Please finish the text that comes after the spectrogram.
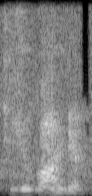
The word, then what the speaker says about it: Ugandan: Because it is not pronounced with vowel U or U, U with Hindi or Devanagari script. It is started with U, Ya. Okay? Because of that, the vowel sound is not there. Only the consonant.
